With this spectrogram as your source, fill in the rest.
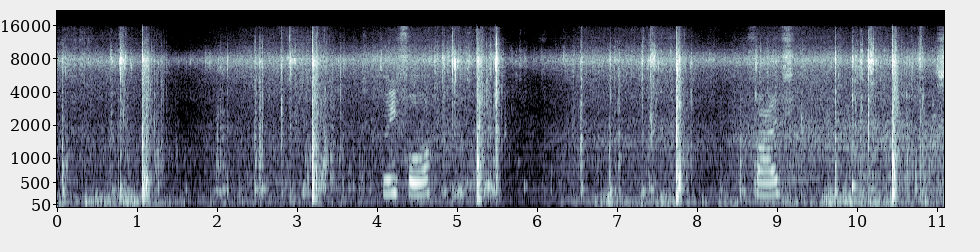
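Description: A plastic bottle thumps as it lands on a hard surface.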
